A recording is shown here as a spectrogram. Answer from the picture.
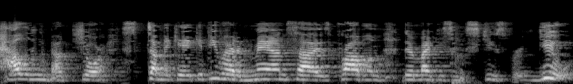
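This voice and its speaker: At a moderate pace and with hardly any pauses, a woman uses a put-on character voice that is husky and fairly high-pitched, with fairly even intonation. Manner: indignant, haughty.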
